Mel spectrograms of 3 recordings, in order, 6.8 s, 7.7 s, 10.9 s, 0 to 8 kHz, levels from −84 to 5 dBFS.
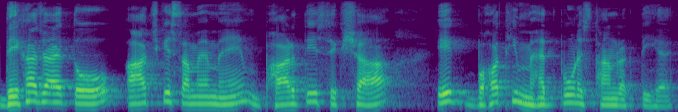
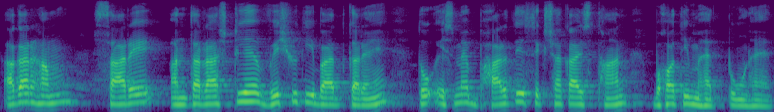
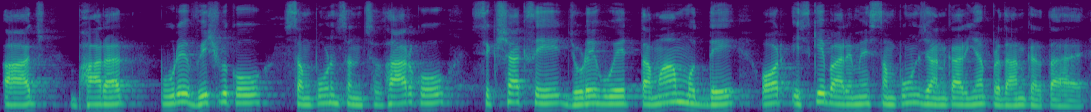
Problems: none marked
